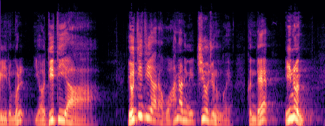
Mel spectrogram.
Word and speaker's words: 여디디야: 애칭을 지어주는데 그 이름을 여디디야 여디디아라고 하나님이 지어주는 거예요 근데이는 여호와께서 사랑하셨기 때문이다 여디디야 이게 히브리어 원래 발음으로 하면 예디 대야 이런 말인데 여호와의 가장 사랑하는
